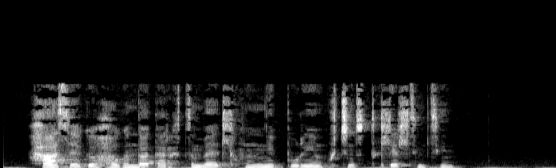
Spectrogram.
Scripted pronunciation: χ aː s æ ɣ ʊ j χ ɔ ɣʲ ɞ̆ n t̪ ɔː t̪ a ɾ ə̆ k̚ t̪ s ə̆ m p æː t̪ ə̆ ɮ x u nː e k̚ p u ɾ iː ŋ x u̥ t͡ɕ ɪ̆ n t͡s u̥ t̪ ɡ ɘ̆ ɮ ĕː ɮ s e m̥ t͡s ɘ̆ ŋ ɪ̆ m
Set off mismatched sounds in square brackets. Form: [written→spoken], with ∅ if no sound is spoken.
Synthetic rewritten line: χ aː s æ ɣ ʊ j χ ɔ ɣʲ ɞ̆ n t̪ ɔː t̪ a ɾ ə̆ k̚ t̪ s ə̆ m p æː t̪ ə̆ ɮ x u nː e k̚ p u ɾ iː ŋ x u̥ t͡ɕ ɪ̆ n t͡s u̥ t̪ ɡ ɘ̆ ɮ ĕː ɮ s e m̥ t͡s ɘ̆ ŋ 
